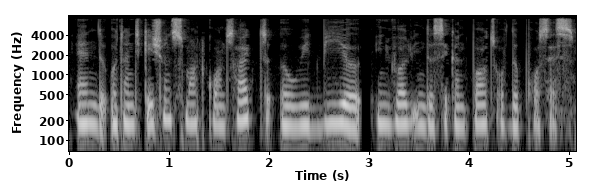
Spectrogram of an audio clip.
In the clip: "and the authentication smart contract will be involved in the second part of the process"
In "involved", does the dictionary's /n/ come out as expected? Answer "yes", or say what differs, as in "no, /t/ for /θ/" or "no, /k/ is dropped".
yes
